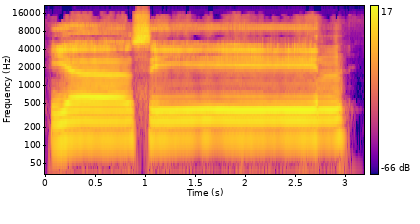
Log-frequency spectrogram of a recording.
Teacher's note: ইয়া এক আলিফ, সিনকে আমরা 4 আলিফ টান দিয়ে দেব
